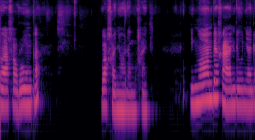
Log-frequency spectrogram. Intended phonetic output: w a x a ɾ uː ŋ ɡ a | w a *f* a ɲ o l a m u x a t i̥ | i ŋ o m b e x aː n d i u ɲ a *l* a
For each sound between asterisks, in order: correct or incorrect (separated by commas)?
incorrect, correct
